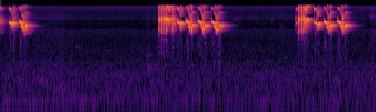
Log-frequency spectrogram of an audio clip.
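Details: Female plain sunbird, used to set silent males singing: three spaced bursts of rapid, very high twittering chirps, each lasting about a second and a half.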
